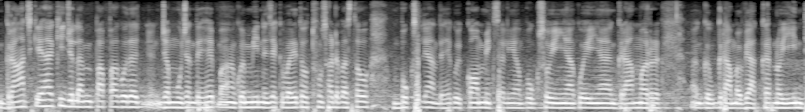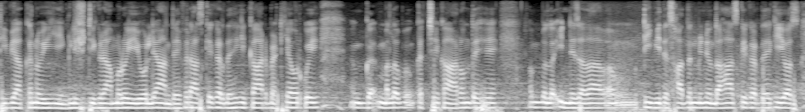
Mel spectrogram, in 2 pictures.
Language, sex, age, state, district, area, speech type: Dogri, male, 30-45, Jammu and Kashmir, Jammu, rural, spontaneous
